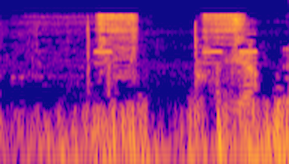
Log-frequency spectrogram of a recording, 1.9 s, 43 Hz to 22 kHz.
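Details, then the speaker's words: FMS LC80 RC crawler with a front diff locker, in two-speed: gears whir and grind in short bursts, with a lag before first gear engages. The left shift servo moves slightly; the cause is not confirmed. "You hear it like sort of delayed to engage. That's first gear."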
